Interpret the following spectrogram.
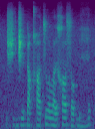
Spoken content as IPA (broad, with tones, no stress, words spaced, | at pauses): ʃi̤˧d͡ʒɨ˧ ɗa˨˩˦qʰɔ˨˩˦ t͡su˧lˠi˨˩˦χɔ˧ sɔ˨˩˦ɡ͡bɛ̤˨˩˦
